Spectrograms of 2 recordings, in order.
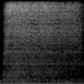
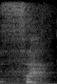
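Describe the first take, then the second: First: The hiss is said alone without a vowel. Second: The hiss is followed by an added vowel. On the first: The speaker calls it right. "It says s" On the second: The speaker calls it wrong. "I shouldn't say sa. It doesn't say sa"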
